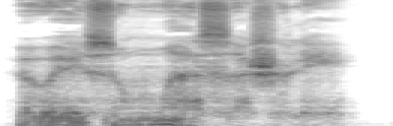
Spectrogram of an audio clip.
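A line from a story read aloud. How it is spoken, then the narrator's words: Furious whisper. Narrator (Russian): уже содрогаясь от ярости, и прошептал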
